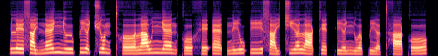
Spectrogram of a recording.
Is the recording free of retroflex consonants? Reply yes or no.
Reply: yes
